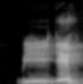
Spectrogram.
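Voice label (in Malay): "bijih", Malay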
